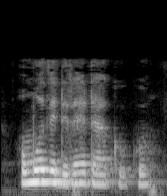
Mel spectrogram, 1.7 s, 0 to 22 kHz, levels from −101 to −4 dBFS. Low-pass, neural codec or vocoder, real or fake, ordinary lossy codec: 7.2 kHz; none; real; AAC, 32 kbps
